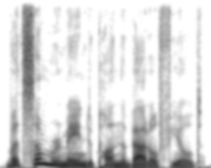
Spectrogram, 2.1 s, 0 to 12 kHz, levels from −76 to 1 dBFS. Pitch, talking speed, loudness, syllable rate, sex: 205 Hz, 170 wpm, -14 LUFS, 5.6 syllables/s, female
